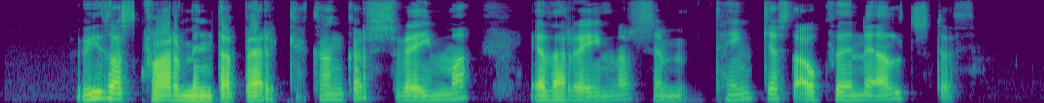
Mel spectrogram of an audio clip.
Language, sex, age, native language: Icelandic, male, 18-19, Icelandic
